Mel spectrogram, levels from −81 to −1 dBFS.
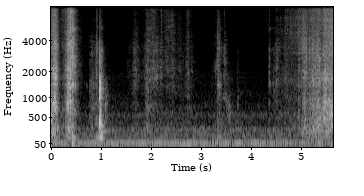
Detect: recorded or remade recorded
